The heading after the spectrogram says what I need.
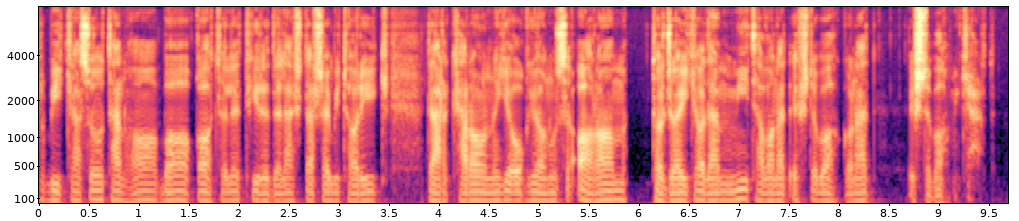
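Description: A man narrating an audiobook in the first person, with a measured, somber reading. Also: low-pitched, a little mellow, no room sound, studio quality.

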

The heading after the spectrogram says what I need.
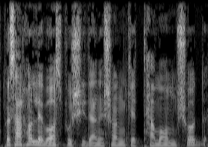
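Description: Low-voiced man reading an audiobook. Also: no echo, studio quality. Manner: calm measured reading. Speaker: audiobook narrator. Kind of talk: scripted narration.

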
